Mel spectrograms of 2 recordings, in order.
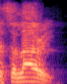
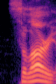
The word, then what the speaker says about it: Solari: you pronounce it uh Solari Solari okay there you go yeah so I'm using my bad French accent and it's wrong completely it's actually Italian it's Italian oh yeah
